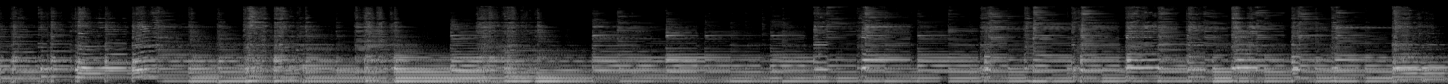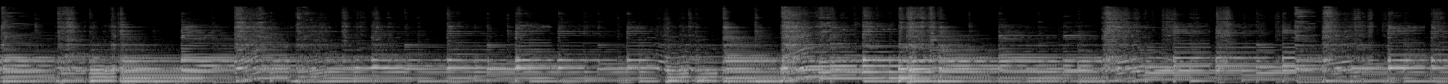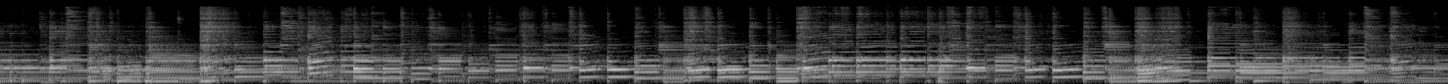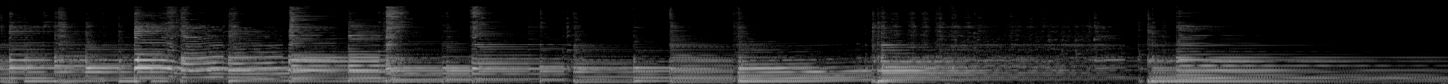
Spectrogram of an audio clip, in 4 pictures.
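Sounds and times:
resonator guitar fingerpicked with slide: 0.0 - 57.9.

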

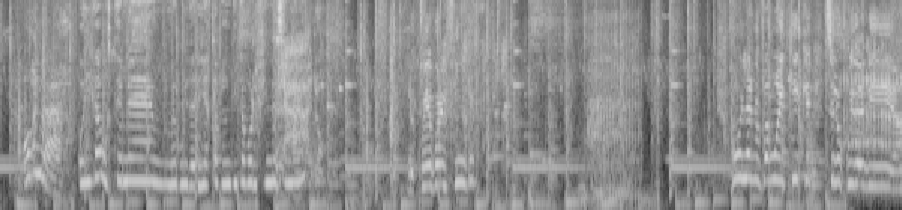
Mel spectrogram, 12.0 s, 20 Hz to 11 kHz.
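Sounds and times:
background music with bass beat: 0.0 - 11.6
horse whinnying: 7.7 - 8.6.

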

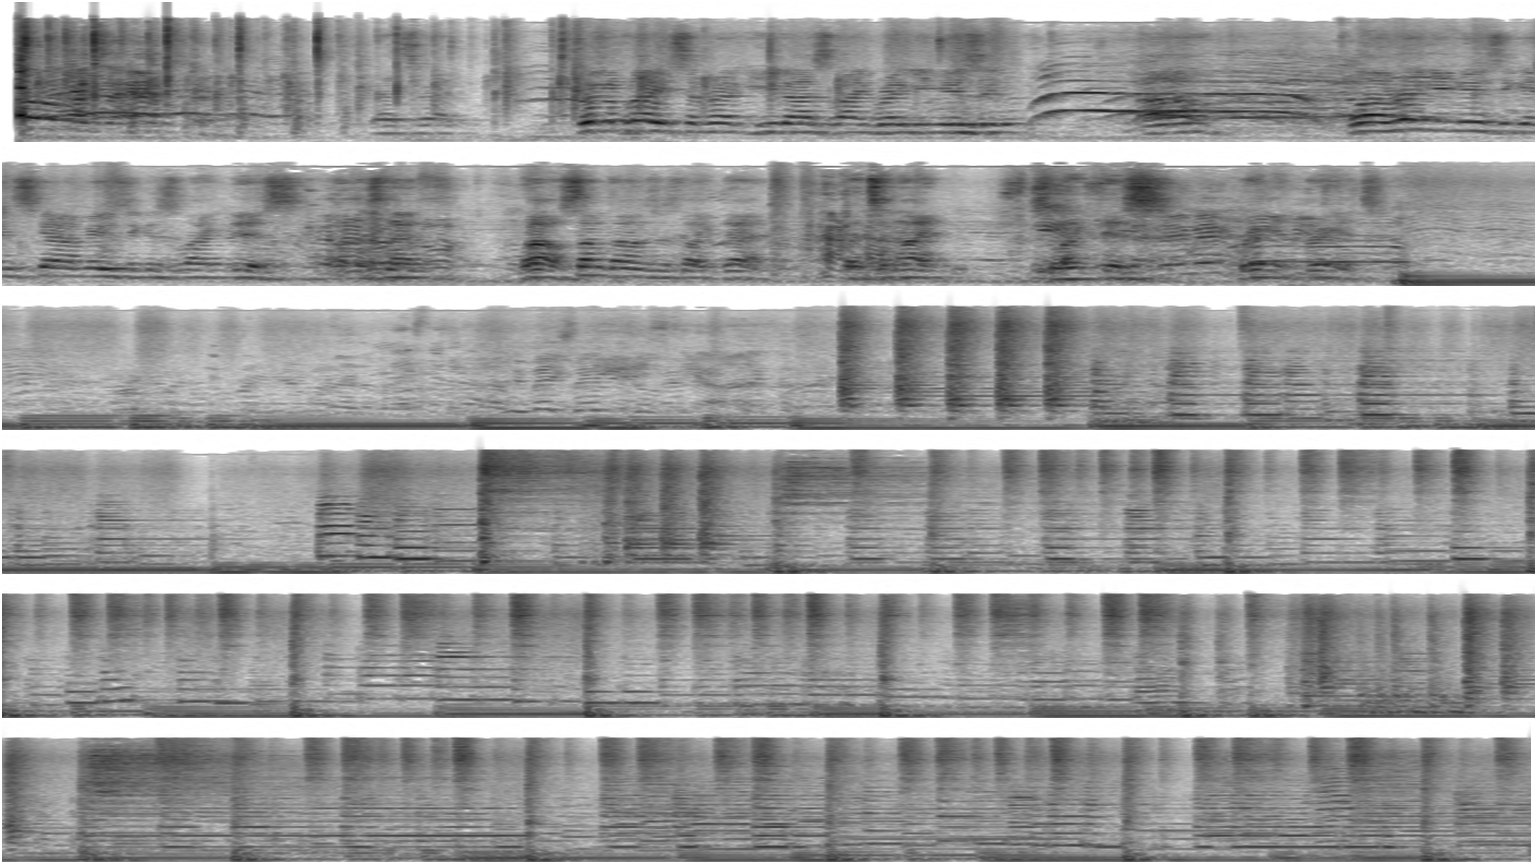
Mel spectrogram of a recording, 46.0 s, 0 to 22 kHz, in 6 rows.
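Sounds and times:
ska band playing: 0.1 - 45.9
horns playing: 38.8 - 45.9.

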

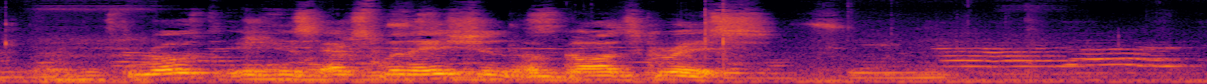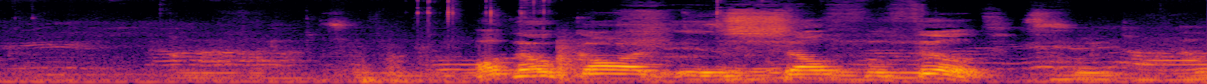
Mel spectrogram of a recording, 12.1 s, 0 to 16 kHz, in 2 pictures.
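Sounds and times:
high voice singing devotional music: 0.0 - 12.0.

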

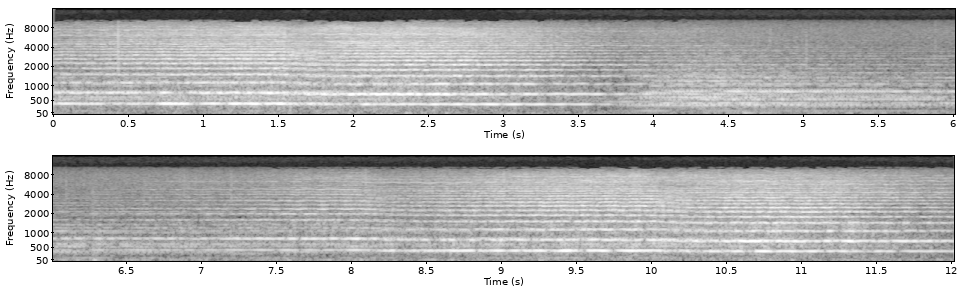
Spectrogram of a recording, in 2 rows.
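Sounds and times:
orchestra holding a chord: 3.3 - 10.5.

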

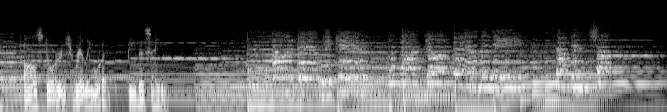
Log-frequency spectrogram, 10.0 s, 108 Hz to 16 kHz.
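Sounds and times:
instrumental backing: 0.0 - 10.0
choir singing a jingle: 3.7 - 10.0.

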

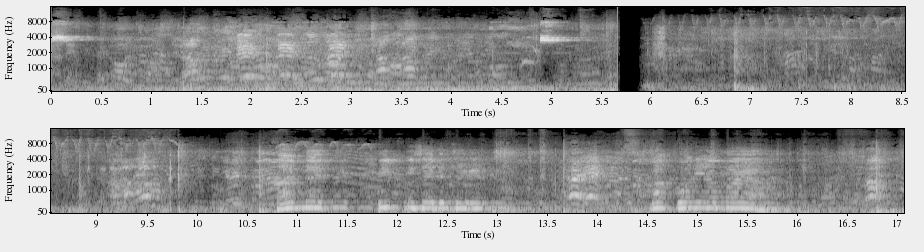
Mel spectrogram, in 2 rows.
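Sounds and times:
people chattering: 0.0 - 17.0
basketball bouncing on concrete: 6.7 - 7.4.

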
